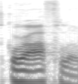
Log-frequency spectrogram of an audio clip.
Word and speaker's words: Garofalo: Is he saying it wrong, Mike? Is it Garofalo? It's Garofalo.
